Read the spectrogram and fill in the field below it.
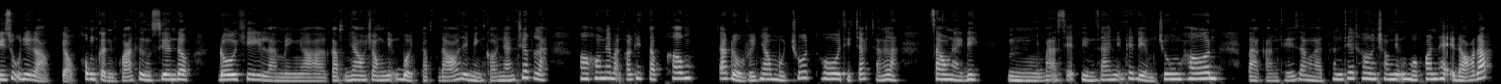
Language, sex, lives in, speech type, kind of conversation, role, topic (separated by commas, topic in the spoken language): Vietnamese, female, Vietnam, conversation, advice, advisor, Làm sao để bắt chuyện và kết nối với người lạ một cách tự nhiên?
